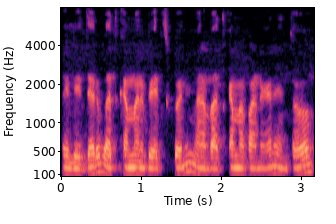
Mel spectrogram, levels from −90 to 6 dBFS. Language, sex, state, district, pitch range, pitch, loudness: Telugu, male, Telangana, Karimnagar, 100-110 Hz, 105 Hz, -17 LUFS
